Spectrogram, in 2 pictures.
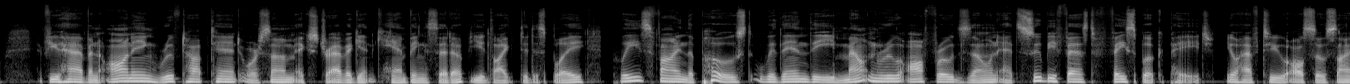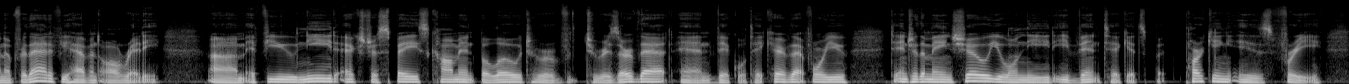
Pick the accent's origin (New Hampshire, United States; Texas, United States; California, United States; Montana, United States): Texas, United States; Houston; Right here in Houston, Texas, my hometown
